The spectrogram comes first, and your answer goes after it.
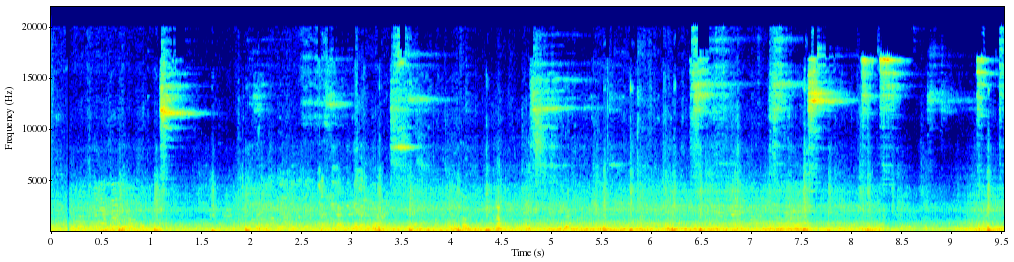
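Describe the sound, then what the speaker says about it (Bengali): The 13187 Maa Tara Express pulls away from Prantik station with a steady rolling rumble, wheel clatter and occasional high squeals, while people talk nearby. "ট্রেন ছেড়ে দিল"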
